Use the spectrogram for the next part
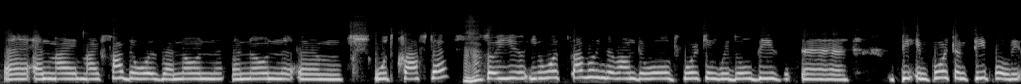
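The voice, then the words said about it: Portuguese-accented English. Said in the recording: “I've got this accent, ... I thought it was Portuguese indeed ... the accent is still there”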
